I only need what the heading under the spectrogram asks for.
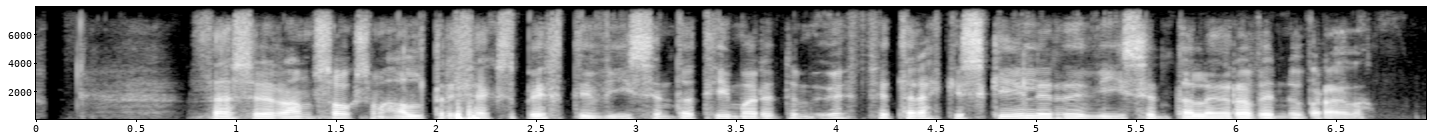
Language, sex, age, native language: Icelandic, male, 30-39, Icelandic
